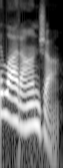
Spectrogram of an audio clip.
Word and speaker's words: laranja: Try laranja, the word for orange. The nasal ã right in the middle perfectly maps to the ang sound in the English word sang.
